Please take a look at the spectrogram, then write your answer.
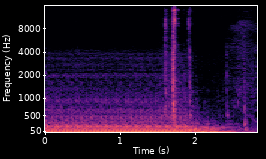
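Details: VW Golf Mk5 diesel after a fuel filter replacement, with ignition cycled to prime the lines: even, low diesel clatter at idle with a steady beat for about two seconds before shutoff. Normal, healthy idle.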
